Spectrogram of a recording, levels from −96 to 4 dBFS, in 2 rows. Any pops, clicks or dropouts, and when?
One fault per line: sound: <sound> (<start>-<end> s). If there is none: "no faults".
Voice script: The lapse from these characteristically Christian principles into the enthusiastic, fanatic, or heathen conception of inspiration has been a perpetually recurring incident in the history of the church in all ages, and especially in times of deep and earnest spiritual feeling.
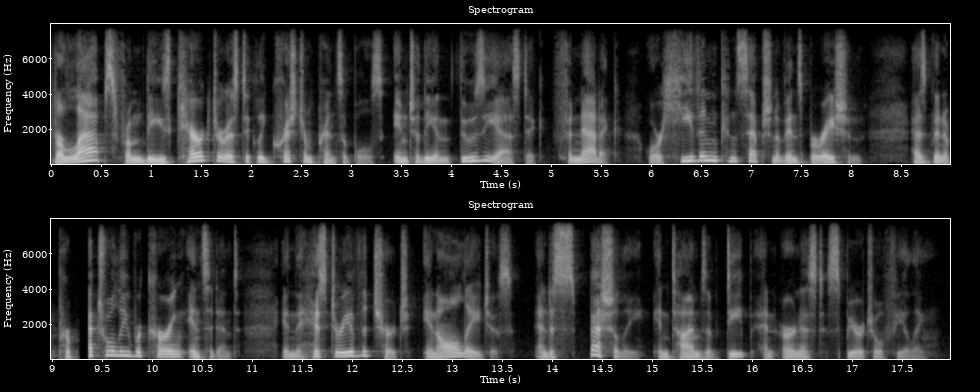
sound: dropout (9.3-9.4 s)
